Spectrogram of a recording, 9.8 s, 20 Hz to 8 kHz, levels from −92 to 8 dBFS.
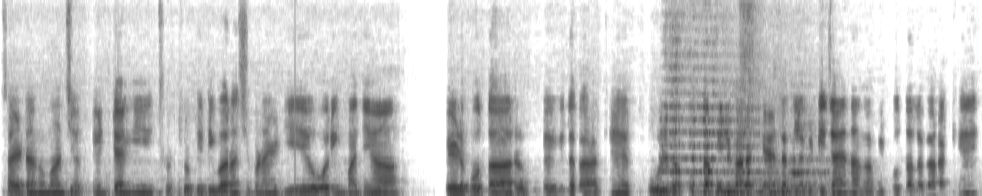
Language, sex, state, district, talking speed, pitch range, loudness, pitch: Rajasthani, male, Rajasthan, Churu, 225 wpm, 105-110 Hz, -22 LUFS, 105 Hz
